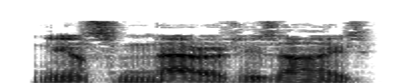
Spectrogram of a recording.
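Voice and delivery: ordinary delivery, nothing marked

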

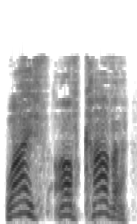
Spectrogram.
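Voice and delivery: a flat, unhelpful reply, slowly; unhelpful foreigner. A narrator's reading. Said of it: "said Ah Suk unhelpfully".

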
